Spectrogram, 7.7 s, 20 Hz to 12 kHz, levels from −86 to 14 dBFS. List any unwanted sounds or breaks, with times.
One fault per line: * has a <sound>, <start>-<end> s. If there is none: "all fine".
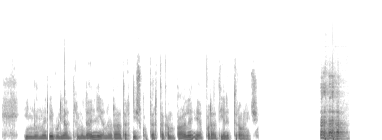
* has a dropout, 1.0-1.0 s
* has a laugh, 6.4-7.0 s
